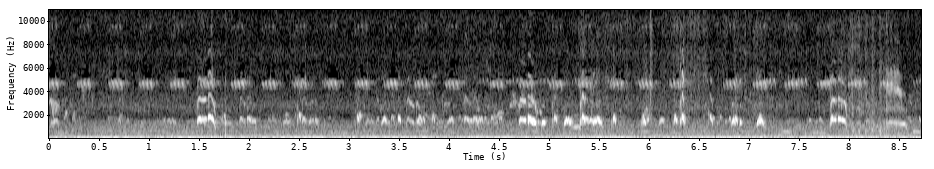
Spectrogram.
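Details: Chattering bee-eaters produce many rolling, slightly burry chirps that grow denser in the middle, with a persistent pulsing insect drone high above and a low background hum.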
